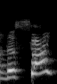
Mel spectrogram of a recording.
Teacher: the stress moves to the second syllable because it's a verb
